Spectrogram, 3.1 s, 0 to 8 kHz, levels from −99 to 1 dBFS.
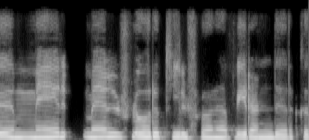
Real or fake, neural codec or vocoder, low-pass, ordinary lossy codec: fake; codec, 16 kHz, 2 kbps, X-Codec, HuBERT features, trained on balanced general audio; 7.2 kHz; none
